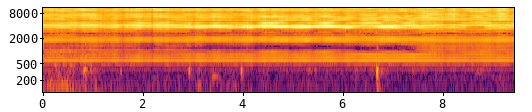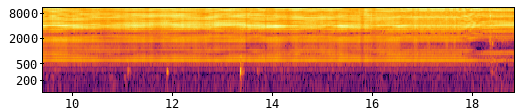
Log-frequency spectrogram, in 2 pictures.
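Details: High frequency facial device with precision tip, pinpointing pimples to bring them to a head; continuous high electrical buzz with faint crackles.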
